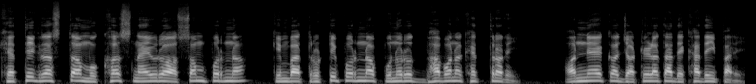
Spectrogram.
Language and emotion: Odia, neutral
